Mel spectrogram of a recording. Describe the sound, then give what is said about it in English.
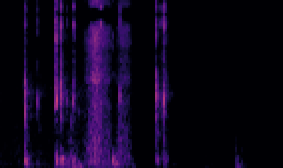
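Fingers type on a computer keyboard in quick clustered bursts of clicking keystrokes, then a short pause and a few scattered single taps, with no talk over it. “Nor do you type quietly”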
